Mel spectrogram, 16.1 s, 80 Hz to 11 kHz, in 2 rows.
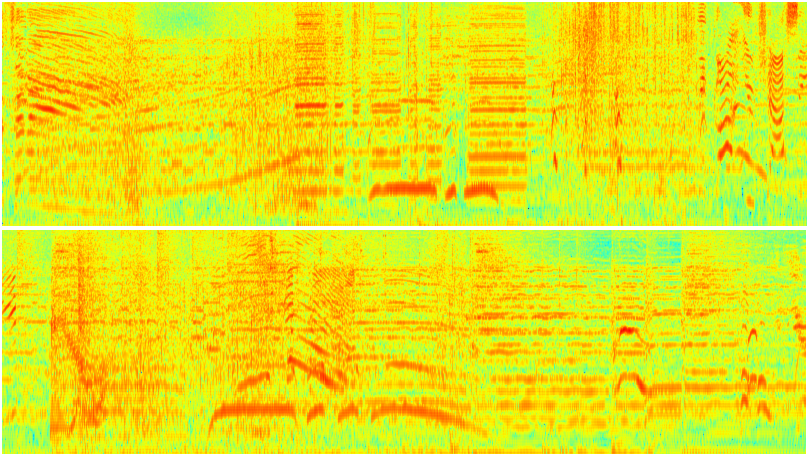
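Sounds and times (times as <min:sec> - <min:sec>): cartoon score music: 0:00.1 - 0:16.0.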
